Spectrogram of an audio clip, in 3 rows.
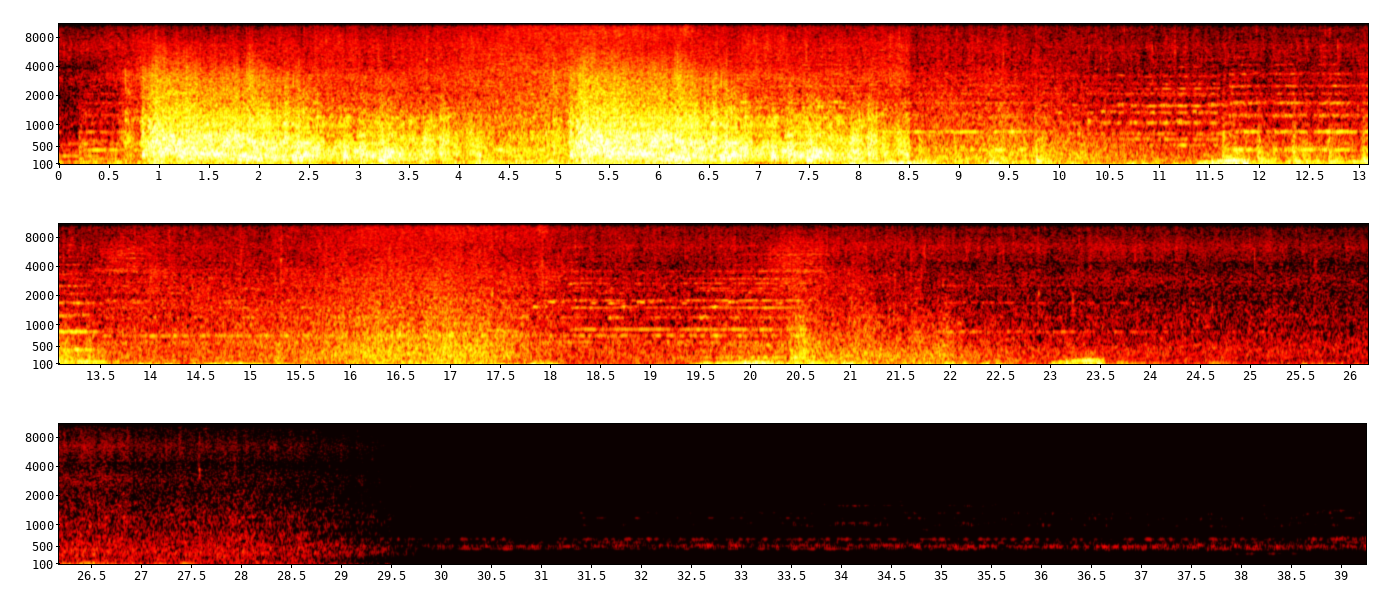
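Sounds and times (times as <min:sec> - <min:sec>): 
heavy rain: 0:00.0 - 0:29.9
deep thunder rumbling: 0:00.4 - 0:24.9.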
